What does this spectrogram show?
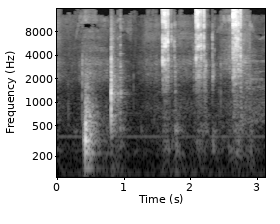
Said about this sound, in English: We're going to go ahead and break this brake arm loose.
